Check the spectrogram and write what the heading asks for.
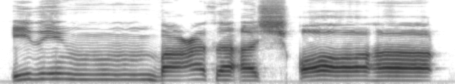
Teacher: نون ساکن کے بعد با آ گیا، اس وجہ سے نون کو جو ہے وہ میم کے اندر بدلیں گے ، جس کو اقلاب بولتے ہیں، تو یہاں قلب ہوگا یعنی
